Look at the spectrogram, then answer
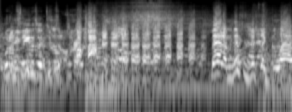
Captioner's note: laughter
